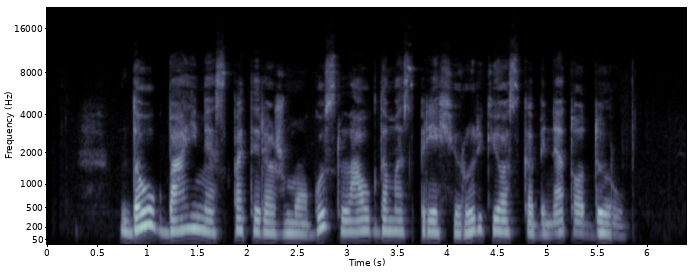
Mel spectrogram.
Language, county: Lithuanian, Marijampolė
